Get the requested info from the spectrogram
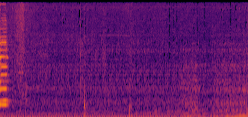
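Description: A car's engine idling, a steady low hum heard from inside the cabin. A short, loud pitched sound comes right at the start, and the hum shifts about four seconds in.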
